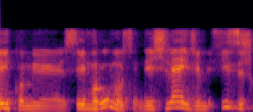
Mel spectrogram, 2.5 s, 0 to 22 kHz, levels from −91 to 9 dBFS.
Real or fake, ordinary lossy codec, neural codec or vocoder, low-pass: fake; MP3, 48 kbps; codec, 32 kHz, 1.9 kbps, SNAC; 7.2 kHz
